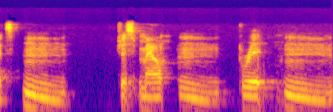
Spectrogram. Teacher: It's just a n, like there's no vowel, just an n.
